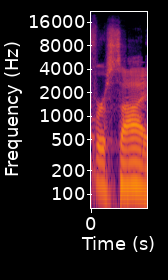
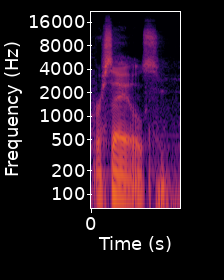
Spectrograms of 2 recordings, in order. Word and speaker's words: Versailles: It's called Versailles in France, not Versailles.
